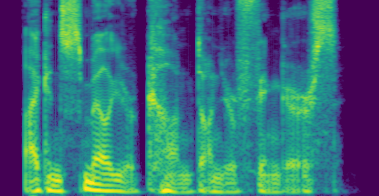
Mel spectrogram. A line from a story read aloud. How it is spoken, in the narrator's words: says, almost a snarl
